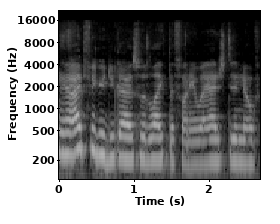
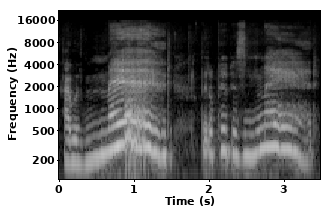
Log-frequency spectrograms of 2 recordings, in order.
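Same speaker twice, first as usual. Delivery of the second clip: louder, higher, slow drawn-out cry of madness; hammed-up mad cry; 4 semitones higher, 8 dB louder, much slower than usual. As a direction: ham up the character snapping. Dramatizing narrator's madness.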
